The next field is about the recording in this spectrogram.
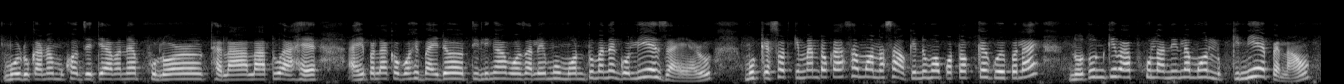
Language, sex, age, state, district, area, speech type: Assamese, female, 45-60, Assam, Nagaon, rural, spontaneous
